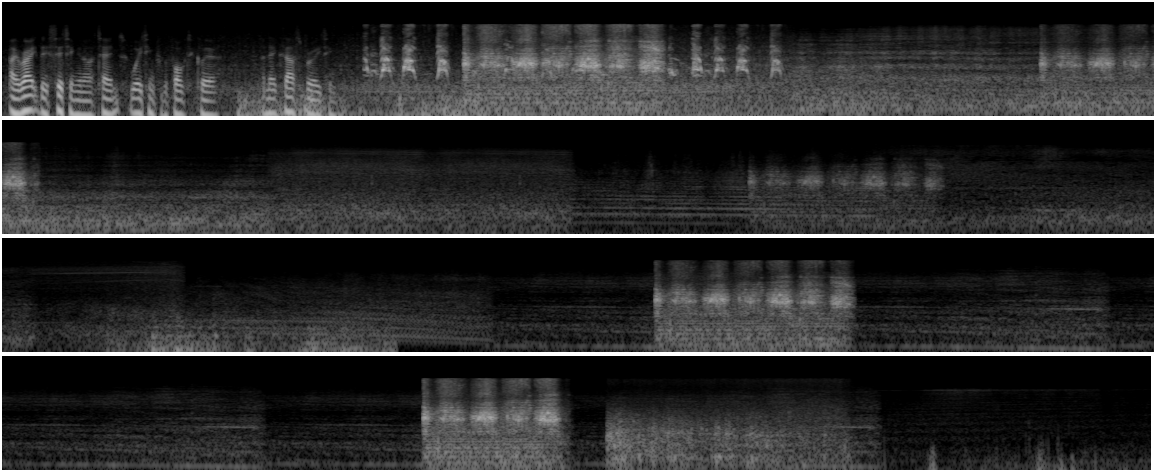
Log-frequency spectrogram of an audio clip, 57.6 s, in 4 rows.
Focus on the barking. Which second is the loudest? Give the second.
5 s.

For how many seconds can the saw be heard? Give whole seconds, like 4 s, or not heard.
11 s.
